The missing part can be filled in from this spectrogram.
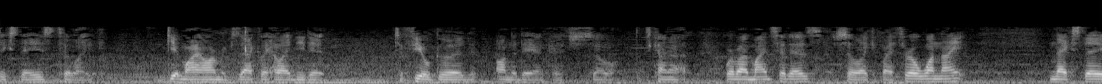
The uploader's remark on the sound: Pardon the noise — BP time in a stadium is a noisy environment!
